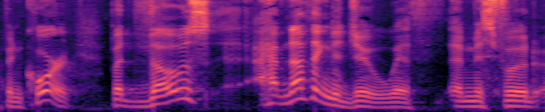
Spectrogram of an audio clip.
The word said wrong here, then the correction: Mifsud: How do you say his name? – Mifsud. – Mifsud or any of that.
